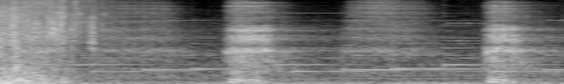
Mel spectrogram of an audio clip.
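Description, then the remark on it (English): A locked, glass-fronted, metal-framed double door is kicked open with three heavy blows about a second apart, each a sharp crashing impact with a brief rattle, and no voices. “He kicked it open and lurched through it.”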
